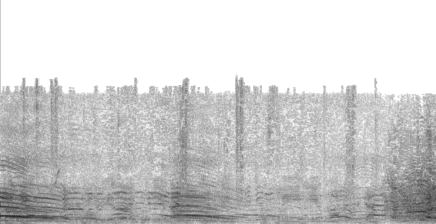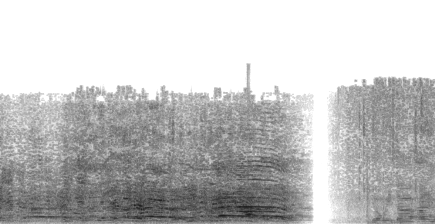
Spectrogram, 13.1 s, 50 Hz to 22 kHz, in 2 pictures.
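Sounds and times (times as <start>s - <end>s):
crowd talking and shouting: 0.0s - 11.3s.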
